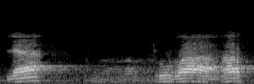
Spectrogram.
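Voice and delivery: لا تضارر with fatha on the first r, tuḍārar; passive form spelled out. Shown as a demonstration. Teacher showing the passive reading, r split with a. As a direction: say لا تضارر ending ra-r with an a. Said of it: "صار فك الإدغام هكذا".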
